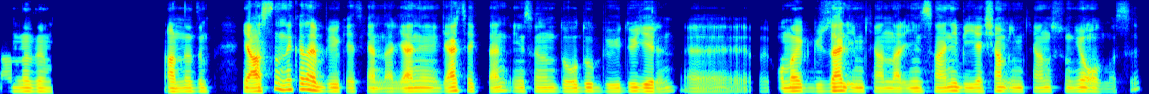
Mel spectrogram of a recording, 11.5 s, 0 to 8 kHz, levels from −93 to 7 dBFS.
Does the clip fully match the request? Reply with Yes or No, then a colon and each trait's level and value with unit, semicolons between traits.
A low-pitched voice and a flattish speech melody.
Yes: low, 105 Hz; narrow, 1.4 semitones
